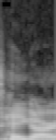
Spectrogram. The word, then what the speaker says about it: Hagar: glancing moment i am haggar healed haggar who had spoken once before in a desert exile thereafter haggar hagar it's it's hagar isn't it i've been mispronouncing this whole time it's hagar therefore hagar used another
